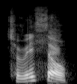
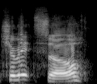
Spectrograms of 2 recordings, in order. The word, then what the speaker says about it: chorizo: Chorizo. Pronounce it right or we get told off. It's not chorizo, it's chorizo.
